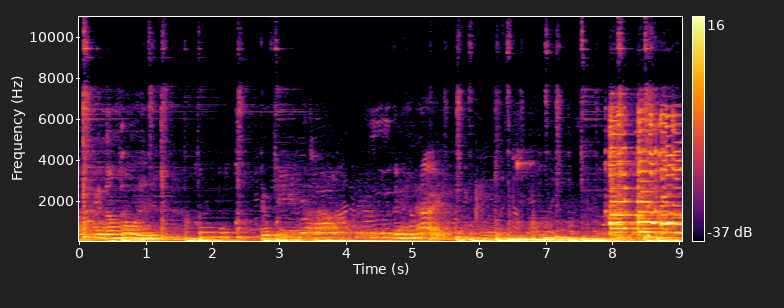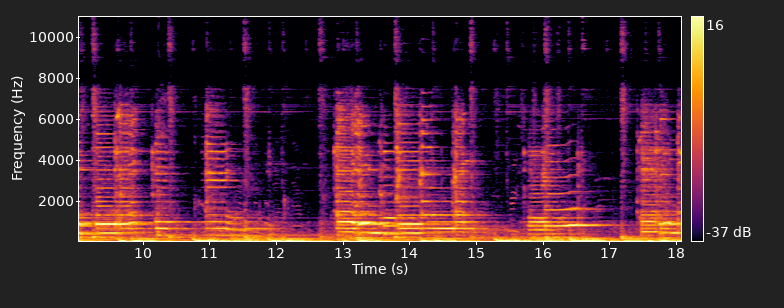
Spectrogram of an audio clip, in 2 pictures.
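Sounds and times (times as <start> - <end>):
bass line: 0.0 - 18.0
drums: 0.0 - 18.0
electric guitar: 5.7 - 18.0.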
